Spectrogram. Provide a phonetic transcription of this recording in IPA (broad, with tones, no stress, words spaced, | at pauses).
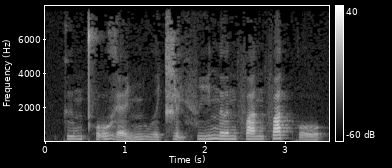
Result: kɨ˨˦mt̪ʰo̰˧˥ɣɛ˧˩ ɲṳ˨˩ə̯t͡ɕə̰˧˨jfi˨˦ nəː˧nfa˧nfa˦˥t̚ ko˧˩˨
